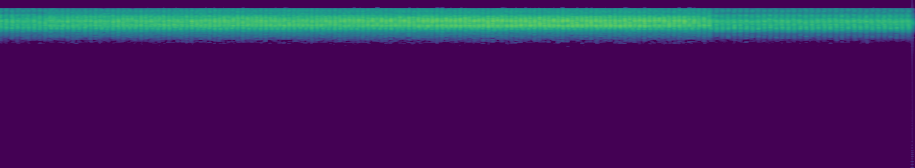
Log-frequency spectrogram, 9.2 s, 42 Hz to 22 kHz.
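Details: Grasshoppers chirring at 9pm on 6 September 2020 in a field by the Svensky monastery, Bryansk, Russia, stereo Tascam DR-44WL: continuous high, rattling pulse-train slowly growing louder, then stepping down abruptly near the end.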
